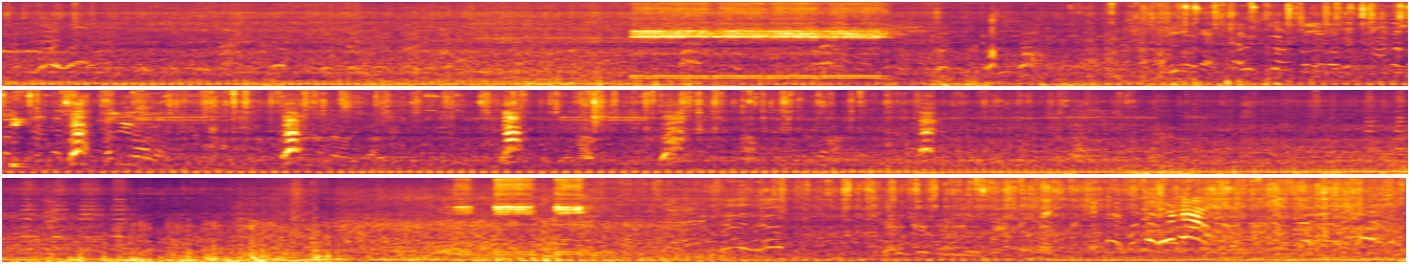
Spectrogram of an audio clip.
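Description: Motorcycles running alongside at road speed, with a steady engine and road rumble. A two-note motorcycle horn gives one long toot about five seconds in and a few short beeps near the end.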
